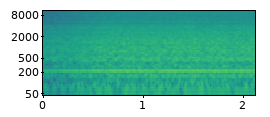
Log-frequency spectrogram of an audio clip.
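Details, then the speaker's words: Overheating Chrysler PT Cruiser with prior front-end wreck and radiator work, recorded under the hood at the radiator fan: the fan spins up to full blast with an even roar and no rubbing. The fan works normally, but the air it pulls is cool, so overheating is unresolved. "well I just figured one thing out the fans just kicked in full blast you can hear when I put my hand behind the radiator fan pulling like that"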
